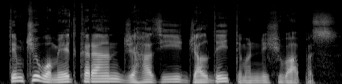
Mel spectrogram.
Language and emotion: Kashmiri, neutral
